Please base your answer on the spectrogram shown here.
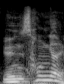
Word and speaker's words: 윤석열: 근데이 그 윤성열이 제가 이제 발음을 할 때 윤성열 이렇게 발음을 하거든요. 예. 네. 근데 이제 대부분 윤석열 이렇게 발음하잖아요. 뭐가 맞나요? 그니까 아 이거는 한자로 보면 윤석이 맞는데 그 얘기를 하더라고요. 본인이 이제 원하는게 윤성열로 들리길 바랬다고.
